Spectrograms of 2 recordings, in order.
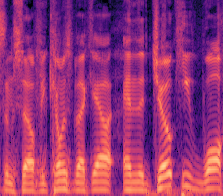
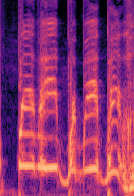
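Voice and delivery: high, tooting mock trumpet; imitated brass beeps; mouth-made trumpet noise; slower than usual. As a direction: toot a trumpet fanfare with your mouth. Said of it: "I used to play the trumpet".

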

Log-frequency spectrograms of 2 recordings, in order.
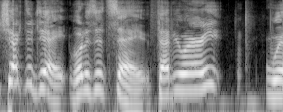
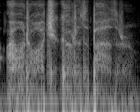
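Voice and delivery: whispered creepy line, breathy and low; 21 dB quieter, faster than usual. Retold or imitated. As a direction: hush it like a creep. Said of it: "And you go".

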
